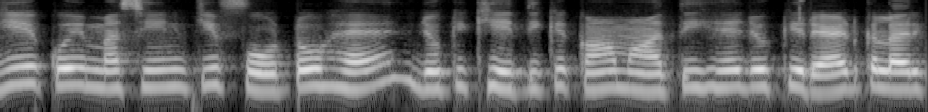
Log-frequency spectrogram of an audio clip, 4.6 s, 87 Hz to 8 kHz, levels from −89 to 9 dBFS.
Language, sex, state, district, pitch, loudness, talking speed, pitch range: Hindi, female, Madhya Pradesh, Dhar, 240 Hz, -15 LUFS, 230 wpm, 225-250 Hz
